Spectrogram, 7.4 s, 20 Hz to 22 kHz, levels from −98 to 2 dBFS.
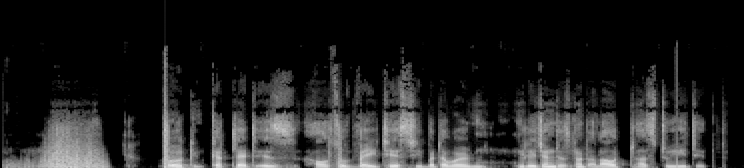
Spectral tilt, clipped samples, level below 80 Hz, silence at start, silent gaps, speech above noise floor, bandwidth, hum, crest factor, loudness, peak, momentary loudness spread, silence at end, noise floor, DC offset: -4.5 dB/octave; under 0.1%; -62 dBFS; 0.05 s; none; 30 dB; 15 kHz; none; 20 dB; -19 LUFS; 0 dBFS; 12 LU; 0.4 s; -49 dBFS; under 0.1%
